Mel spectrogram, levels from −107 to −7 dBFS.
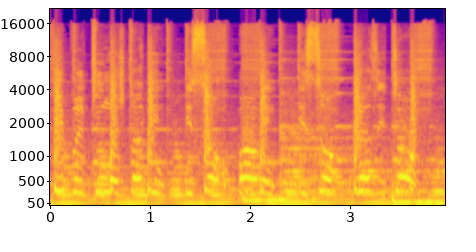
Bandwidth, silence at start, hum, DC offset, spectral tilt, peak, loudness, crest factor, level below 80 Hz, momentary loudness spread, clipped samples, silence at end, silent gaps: over 20 kHz; 0 s; none; under 0.1%; -4 dB/octave; 0 dBFS; -8 LUFS; 8 dB; -16 dBFS; 3 LU; 0.6%; 0 s; none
